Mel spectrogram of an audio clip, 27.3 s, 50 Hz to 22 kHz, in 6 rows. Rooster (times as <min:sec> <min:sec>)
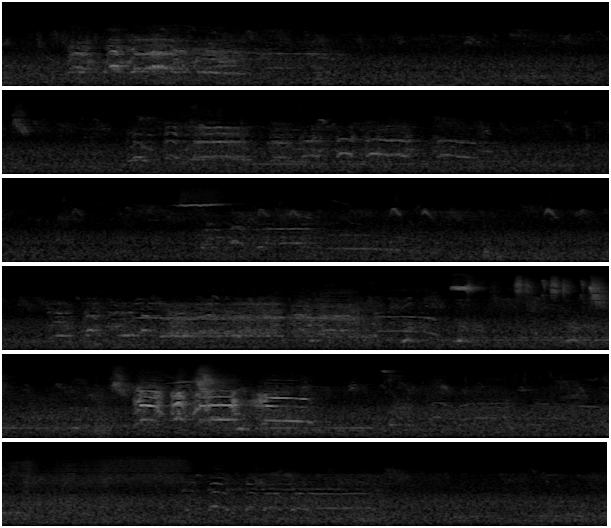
0:00.5 0:02.6, 0:05.5 0:08.3, 0:10.6 0:12.3, 0:14.0 0:23.2, 0:24.0 0:25.8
